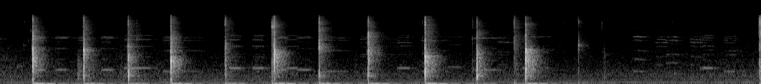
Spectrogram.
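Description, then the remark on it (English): Hands clap in a steady, even rhythm, about two sharp claps per second, a dozen or so in a row before they stop and the sound falls quiet. “We're going to clap again.”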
